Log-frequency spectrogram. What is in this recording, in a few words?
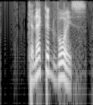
connected voice (male)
